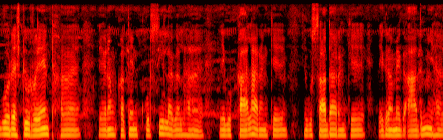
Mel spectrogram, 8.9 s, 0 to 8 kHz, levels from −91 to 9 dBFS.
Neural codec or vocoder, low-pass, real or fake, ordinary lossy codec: vocoder, 44.1 kHz, 80 mel bands, Vocos; 7.2 kHz; fake; none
